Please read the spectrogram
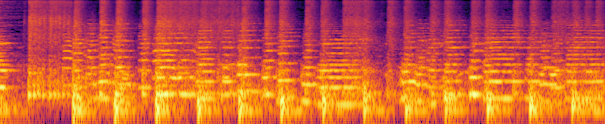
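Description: Small marching band of clarinet, saxophone, trumpet and low brass playing a lively tune with a steady beat.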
